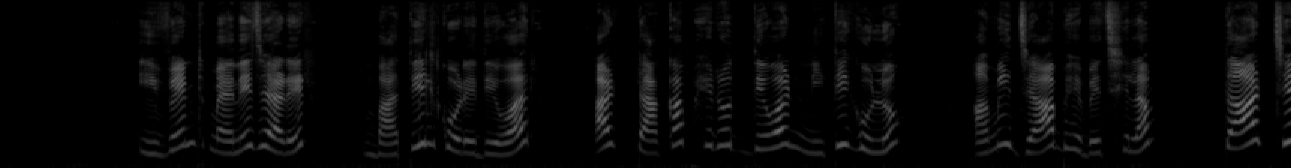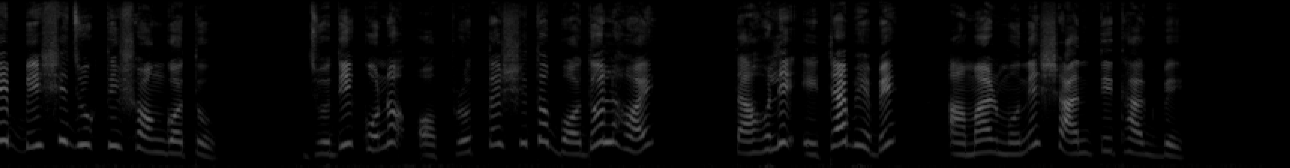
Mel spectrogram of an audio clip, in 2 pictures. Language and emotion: Bengali, surprised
